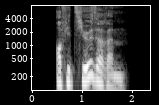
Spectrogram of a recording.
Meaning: strong dative masculine/neuter singular comparative degree of offiziös
- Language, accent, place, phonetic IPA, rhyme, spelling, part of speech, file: German, Germany, Berlin, [ɔfiˈt͡si̯øːzəʁəm], -øːzəʁəm, offiziöserem, adjective, De-offiziöserem.ogg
